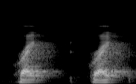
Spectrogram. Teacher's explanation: The T in right is a stop T. It's at the end of the word.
